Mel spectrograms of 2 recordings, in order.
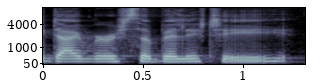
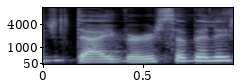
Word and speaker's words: diversability: use both word but I say diversability because it Rhymes also with disability diversability disability yes but but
